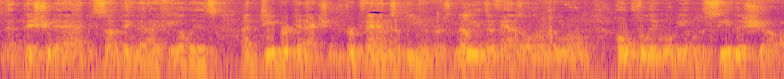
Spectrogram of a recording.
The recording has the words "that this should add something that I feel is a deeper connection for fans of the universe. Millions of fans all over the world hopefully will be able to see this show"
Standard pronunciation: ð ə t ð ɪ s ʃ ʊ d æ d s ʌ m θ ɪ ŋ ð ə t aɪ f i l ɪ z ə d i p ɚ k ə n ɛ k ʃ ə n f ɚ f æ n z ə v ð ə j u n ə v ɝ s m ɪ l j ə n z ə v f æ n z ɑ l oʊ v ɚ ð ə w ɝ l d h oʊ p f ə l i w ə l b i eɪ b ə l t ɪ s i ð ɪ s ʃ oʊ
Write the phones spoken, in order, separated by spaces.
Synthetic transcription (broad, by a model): ð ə t ð ɪ s ʃ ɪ d æ d s ʌ m θ ɪ ŋ ð ə t aɪ f i l ɪ z ə d i p ɚ k ə n ɛ k ʃ ə n f ɚ f æ n z ə v ð ə j u n ə v ɝ s m ɪ l j ə n z ə v f æ n z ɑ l oʊ v ɚ ð ə w ɝ l d h oʊ p f l i w ə l b i eɪ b l t ɪ s i ð ɪ s ʃ oʊ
